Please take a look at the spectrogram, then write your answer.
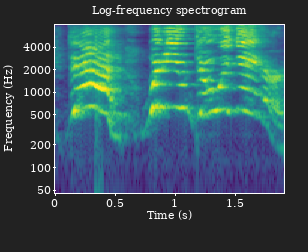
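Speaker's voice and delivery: ear-splitting, shrill, high shriek at full volume. Retelling a daughter yelling at her dad in front of her friends; imitating a screaming daughter. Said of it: "She starts screaming at him".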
